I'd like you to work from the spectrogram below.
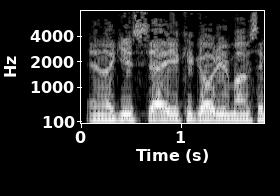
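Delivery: ordinary talk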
